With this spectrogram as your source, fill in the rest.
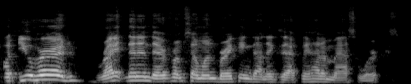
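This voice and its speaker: Male host, slightly higher voice, animated storyteller, casual chat. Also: fairly quick. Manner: animated storyteller, laughs often. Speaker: podcast host.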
